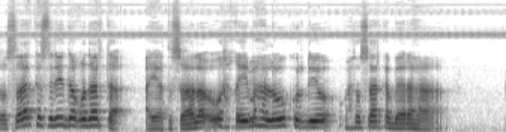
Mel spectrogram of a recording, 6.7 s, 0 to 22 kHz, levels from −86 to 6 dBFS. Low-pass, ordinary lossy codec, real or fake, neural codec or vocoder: none; none; real; none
